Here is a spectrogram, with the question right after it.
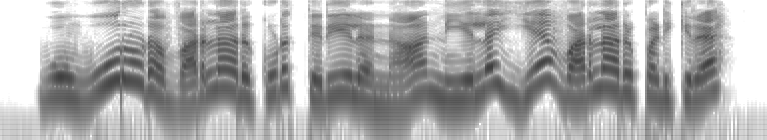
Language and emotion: Tamil, angry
